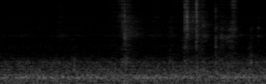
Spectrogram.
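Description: Near silence, with a few faint light clicks and rustles of string and thin plastic sheet being handled as a knot is tied.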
